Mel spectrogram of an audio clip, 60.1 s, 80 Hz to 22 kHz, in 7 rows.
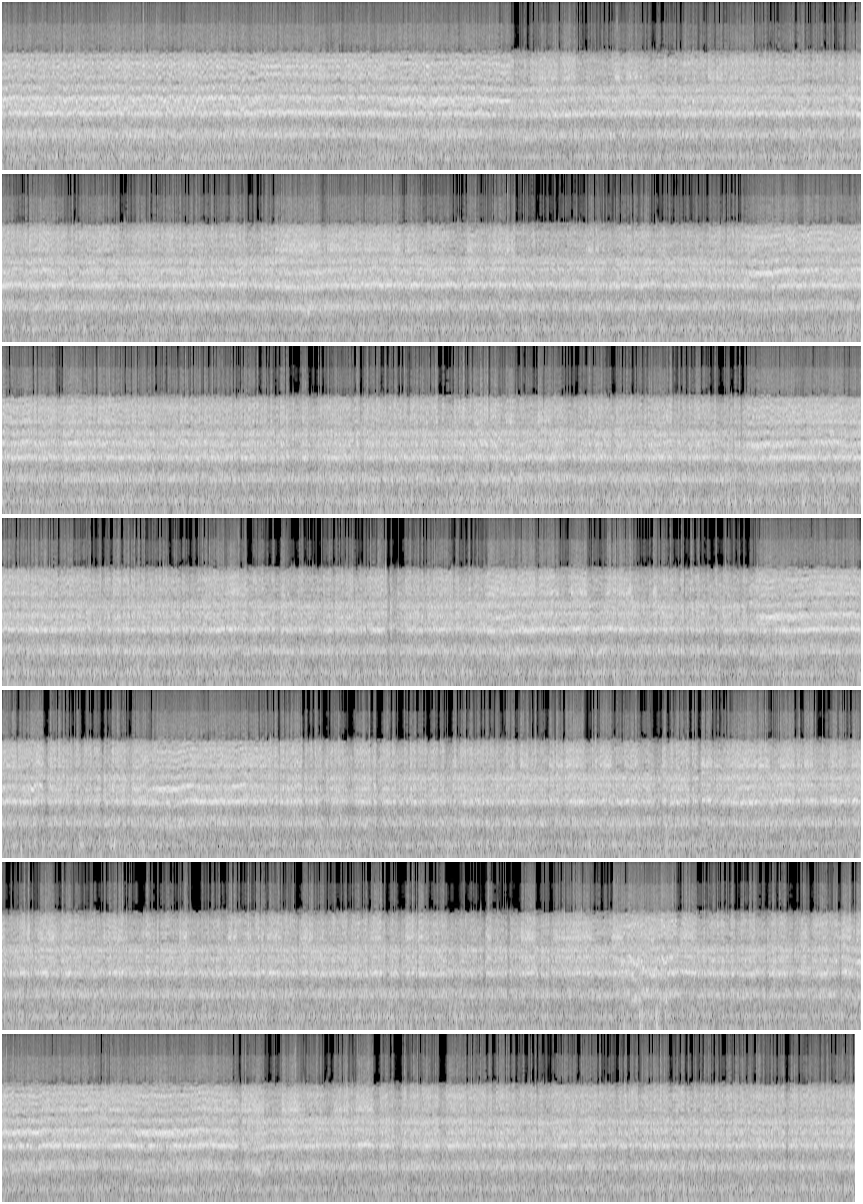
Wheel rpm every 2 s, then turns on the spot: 210, 220, 220, 230, 240, 230, 230, 230, 230, 230, 240, 240, 230, 240, 230, 230, 230, 230, 230, 230, 230, 230, 230, 230, 230, 230, 220, 230, 240, 230.
none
